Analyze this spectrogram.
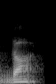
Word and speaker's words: dot: a si próprio, dot, segura o T, dot, não vai falar dot, o T é mudo, vamos dizer, né, dot. Não é que ele é mudo, é que ele é colocado a língua na posição para falar ele e não é falado.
